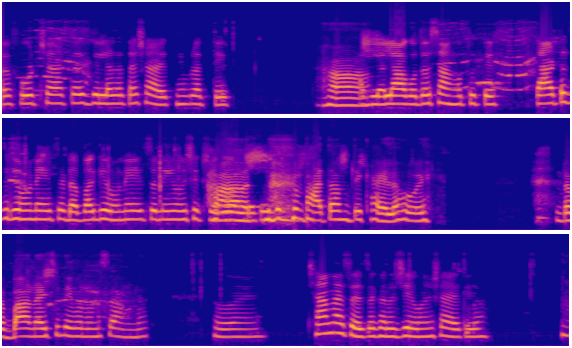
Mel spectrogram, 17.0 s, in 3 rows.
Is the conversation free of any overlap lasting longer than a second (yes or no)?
yes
